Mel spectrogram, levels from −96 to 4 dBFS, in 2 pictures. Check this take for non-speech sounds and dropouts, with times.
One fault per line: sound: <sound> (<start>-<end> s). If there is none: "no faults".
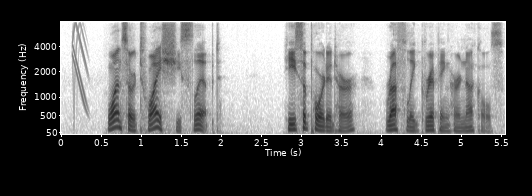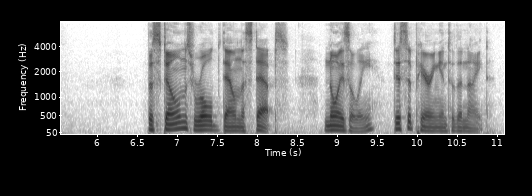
sound: chirp (0.1-0.4 s)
